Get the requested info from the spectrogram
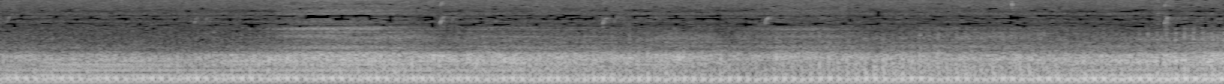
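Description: Helicopter drone: a low, steady hum with a regular beat, no voices over it.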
